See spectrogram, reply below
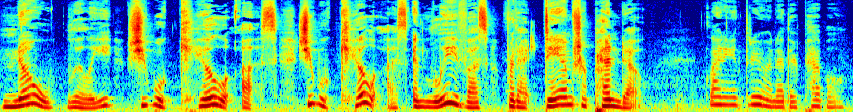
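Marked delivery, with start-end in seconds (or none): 0.0-6.4 loud, sharp protest; sharp angry outburst. Acted. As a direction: snap back at her, hard and loud. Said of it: "his voice sharp".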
